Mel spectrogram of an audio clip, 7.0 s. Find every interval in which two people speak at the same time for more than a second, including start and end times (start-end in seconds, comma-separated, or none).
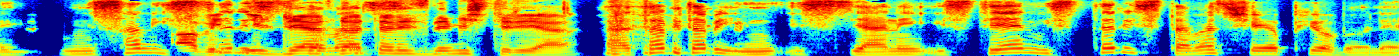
0.8-2.1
